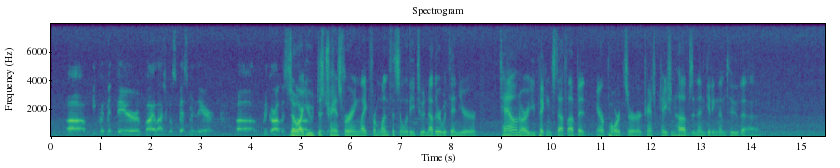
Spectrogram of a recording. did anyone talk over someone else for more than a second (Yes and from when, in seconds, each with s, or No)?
Yes, from 4.7 s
